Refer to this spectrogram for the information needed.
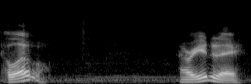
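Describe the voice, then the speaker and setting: A man's voice: mid-range voice, sing-song, a little slow, dull audio. A man playing a friendly, curious adventurer in a tabletop fantasy game, chatty and apologetic, often repeating his words. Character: friendly, polite, curious adventurer with bugbear lineage.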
